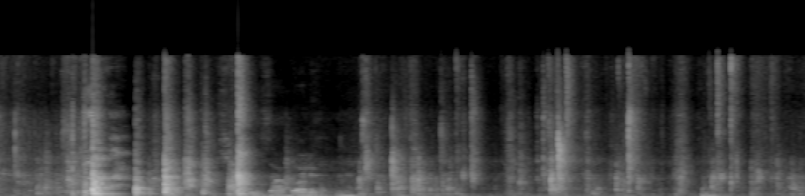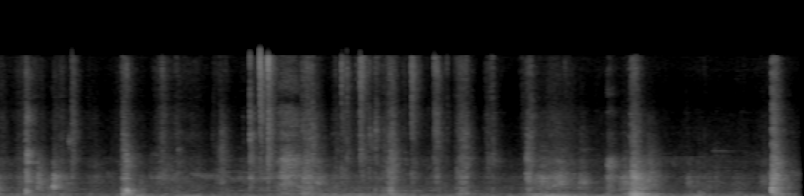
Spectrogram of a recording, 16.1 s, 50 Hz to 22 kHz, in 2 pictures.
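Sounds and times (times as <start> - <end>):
slime squelching and popping: 3.6 - 13.4.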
